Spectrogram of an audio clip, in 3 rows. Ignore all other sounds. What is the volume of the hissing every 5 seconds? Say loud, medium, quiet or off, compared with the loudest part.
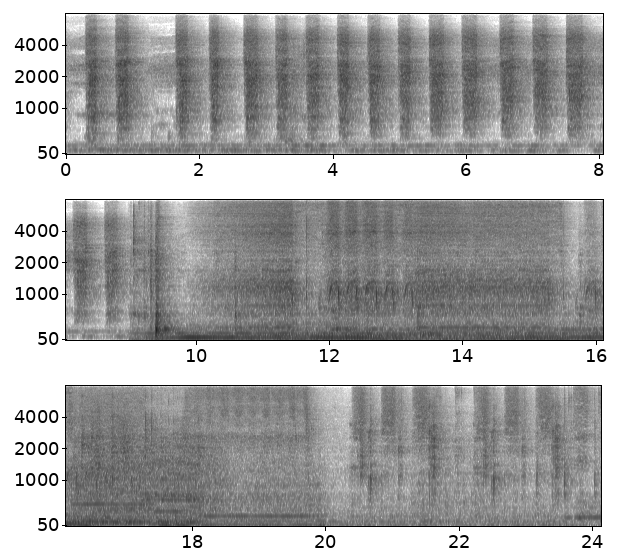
loud, loud, medium, medium, medium.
